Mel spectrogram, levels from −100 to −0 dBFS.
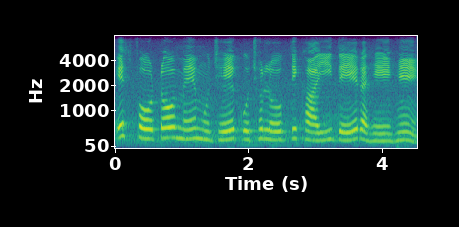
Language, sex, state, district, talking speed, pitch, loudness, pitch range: Hindi, female, Madhya Pradesh, Katni, 130 wpm, 235 Hz, -15 LUFS, 220-255 Hz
